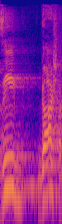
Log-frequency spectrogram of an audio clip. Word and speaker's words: জিজ্ঞাসা: জিজ্ঞাসা, জিগ গাসা, তিন অক্ষরের শব্দ, জিগ গা সা।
